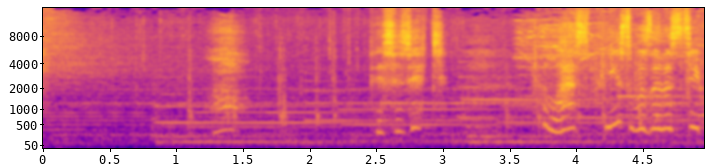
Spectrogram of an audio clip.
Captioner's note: gasps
